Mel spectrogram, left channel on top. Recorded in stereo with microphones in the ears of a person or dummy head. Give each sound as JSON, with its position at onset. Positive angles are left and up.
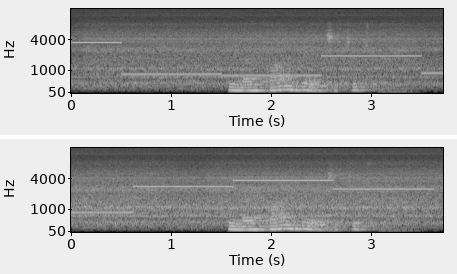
{"t": 1.6, "sound": "a man speaking", "side_deg": -25, "distance_m": 0.8}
